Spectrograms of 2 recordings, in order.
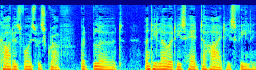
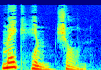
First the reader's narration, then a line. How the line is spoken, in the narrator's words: Claudia insisted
